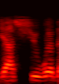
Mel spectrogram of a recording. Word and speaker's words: Yeshua: Yes, we can say Yeshua. That is the proper Hebrew pronunciation, but God understands the heart of the matter.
